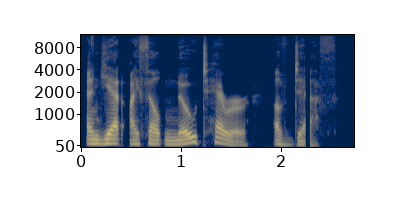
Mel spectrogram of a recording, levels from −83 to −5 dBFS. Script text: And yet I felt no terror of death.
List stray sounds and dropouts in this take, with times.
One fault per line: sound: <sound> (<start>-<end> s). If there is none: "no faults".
sound: dropout (2.2-2.3 s)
